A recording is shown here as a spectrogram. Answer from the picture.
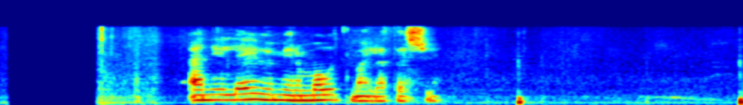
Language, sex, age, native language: Icelandic, female, 12, Icelandic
